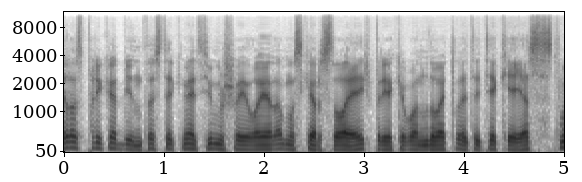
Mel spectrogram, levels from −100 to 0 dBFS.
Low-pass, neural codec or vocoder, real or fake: 10.8 kHz; codec, 16 kHz in and 24 kHz out, 0.8 kbps, FocalCodec, streaming, 65536 codes; fake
